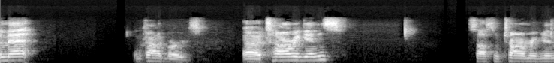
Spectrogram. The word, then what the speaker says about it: ptarmigan: Ptarmigans. Saw some ptarmigans. Ptarmigans are amongst my favorite kinds of birds that have a silent P in their name.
